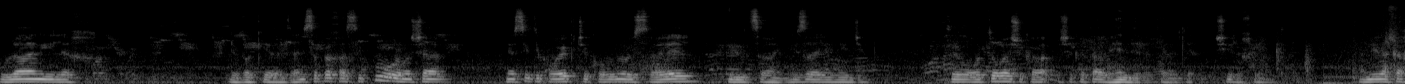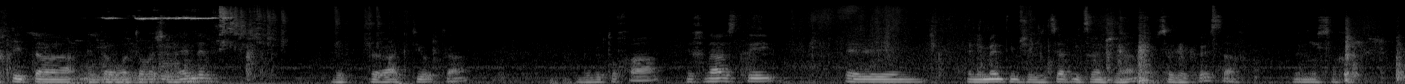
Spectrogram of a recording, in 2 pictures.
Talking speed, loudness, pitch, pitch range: 105 wpm, -35 LUFS, 110 Hz, 105-120 Hz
